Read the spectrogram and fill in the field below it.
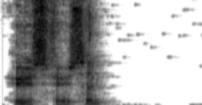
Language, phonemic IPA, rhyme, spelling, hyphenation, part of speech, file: Norwegian Bokmål, /ˈhʉːsfʉːsəl/, -əl, husfusel, hus‧fus‧el, noun, Nb-husfusel.ogg
- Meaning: moonshine (high-proof alcohol that is often produced illegally at home)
